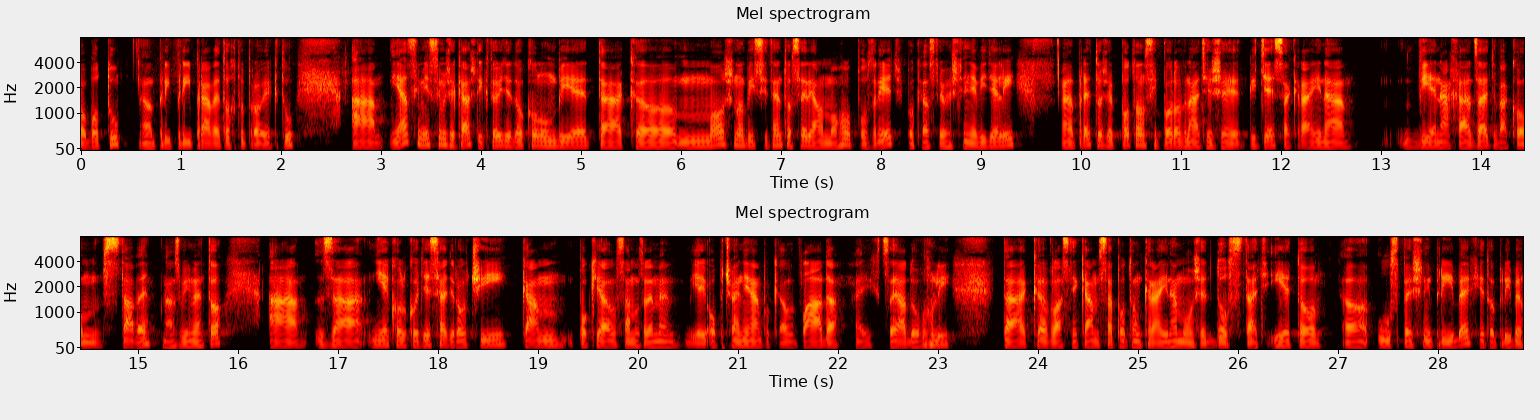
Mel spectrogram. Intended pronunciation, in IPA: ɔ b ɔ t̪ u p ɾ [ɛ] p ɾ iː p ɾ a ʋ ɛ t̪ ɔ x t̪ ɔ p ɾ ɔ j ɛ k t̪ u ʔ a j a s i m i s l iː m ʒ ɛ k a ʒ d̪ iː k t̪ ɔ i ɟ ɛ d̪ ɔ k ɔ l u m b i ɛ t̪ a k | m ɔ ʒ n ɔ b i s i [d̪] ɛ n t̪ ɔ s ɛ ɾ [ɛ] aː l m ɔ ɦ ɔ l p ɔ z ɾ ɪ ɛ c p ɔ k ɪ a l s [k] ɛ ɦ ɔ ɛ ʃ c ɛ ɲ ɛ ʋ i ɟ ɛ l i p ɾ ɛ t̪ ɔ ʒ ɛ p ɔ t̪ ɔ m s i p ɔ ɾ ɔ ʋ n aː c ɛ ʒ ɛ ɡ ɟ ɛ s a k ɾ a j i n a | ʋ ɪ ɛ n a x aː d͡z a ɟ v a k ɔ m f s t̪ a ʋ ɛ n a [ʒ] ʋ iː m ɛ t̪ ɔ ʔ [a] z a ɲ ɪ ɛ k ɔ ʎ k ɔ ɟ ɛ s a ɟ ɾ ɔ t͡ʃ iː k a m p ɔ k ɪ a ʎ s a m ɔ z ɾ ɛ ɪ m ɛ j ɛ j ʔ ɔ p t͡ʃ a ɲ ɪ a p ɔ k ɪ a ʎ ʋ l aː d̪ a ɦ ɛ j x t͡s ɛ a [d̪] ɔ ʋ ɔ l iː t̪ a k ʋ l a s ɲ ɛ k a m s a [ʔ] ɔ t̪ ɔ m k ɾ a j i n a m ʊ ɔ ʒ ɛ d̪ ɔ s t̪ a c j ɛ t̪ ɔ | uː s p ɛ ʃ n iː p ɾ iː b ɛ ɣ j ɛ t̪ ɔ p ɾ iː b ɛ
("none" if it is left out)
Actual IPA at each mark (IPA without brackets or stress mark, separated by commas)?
i, t̪, i, c, z, a, d̪, p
